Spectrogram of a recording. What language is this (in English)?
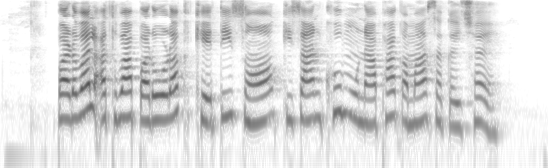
Maithili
